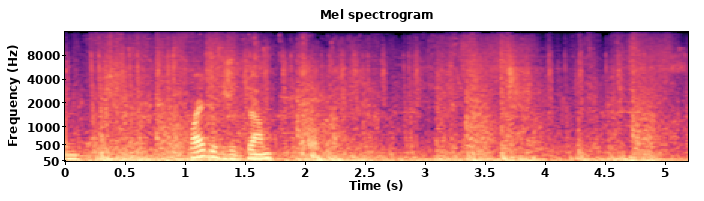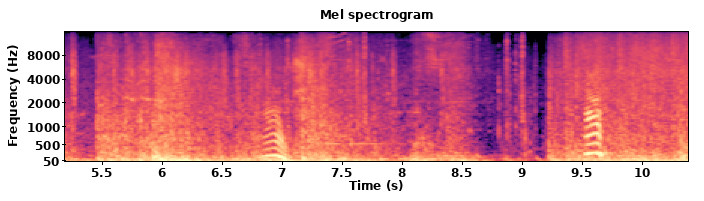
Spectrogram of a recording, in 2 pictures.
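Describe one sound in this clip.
Guns fire in quick bursts with sharp blasts and whooshes.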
